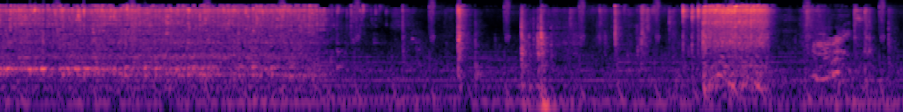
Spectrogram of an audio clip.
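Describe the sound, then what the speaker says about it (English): Water runs and splashes steadily, like pouring from a tap, to brew coffee in a home kitchen, then breaks into clinks and handling noises with brief splashes near the end. "You know what would really help is if I start with water."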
